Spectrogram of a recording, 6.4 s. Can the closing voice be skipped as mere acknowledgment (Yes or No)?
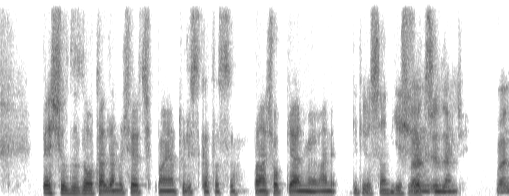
No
